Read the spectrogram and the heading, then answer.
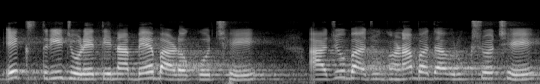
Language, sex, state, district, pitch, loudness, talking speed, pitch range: Gujarati, female, Gujarat, Valsad, 250 Hz, -14 LUFS, 135 wpm, 230-275 Hz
